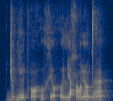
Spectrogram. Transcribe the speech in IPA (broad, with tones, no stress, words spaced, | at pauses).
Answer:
ɟʊ˨ɟĩ˧˥˧pʰɔ̃˩˥hu˥˩ xɪ˨o̯ hʊ˨ lʲæ˨ħɔ̃˨ɾʲɔ̃˧˥˧ dæ̃˩˥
